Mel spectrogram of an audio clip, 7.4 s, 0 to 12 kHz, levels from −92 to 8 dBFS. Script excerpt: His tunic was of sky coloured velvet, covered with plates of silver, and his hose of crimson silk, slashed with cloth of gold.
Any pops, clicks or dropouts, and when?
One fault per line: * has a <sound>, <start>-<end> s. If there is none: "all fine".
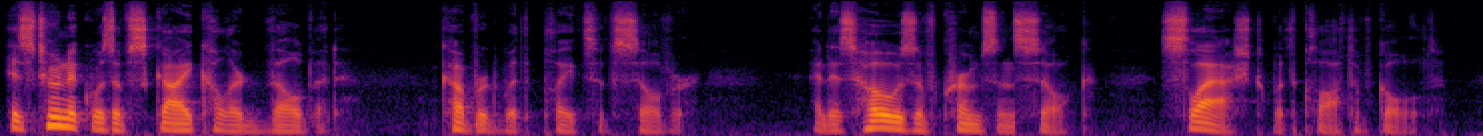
all fine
